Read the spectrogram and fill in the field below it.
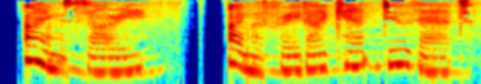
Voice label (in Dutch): sorry, dutch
